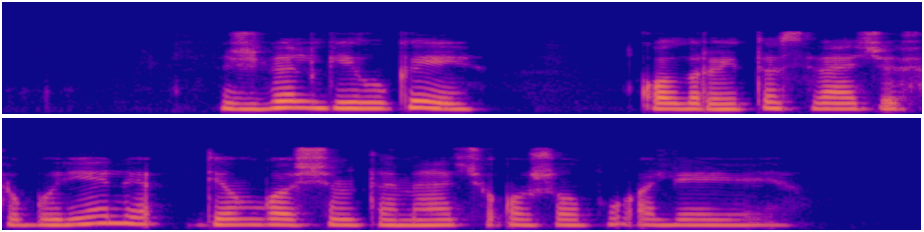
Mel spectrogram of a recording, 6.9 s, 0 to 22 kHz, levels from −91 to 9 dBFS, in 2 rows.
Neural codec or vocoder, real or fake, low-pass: codec, 16 kHz, 4 kbps, FunCodec, trained on Chinese and English, 50 frames a second; fake; 7.2 kHz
